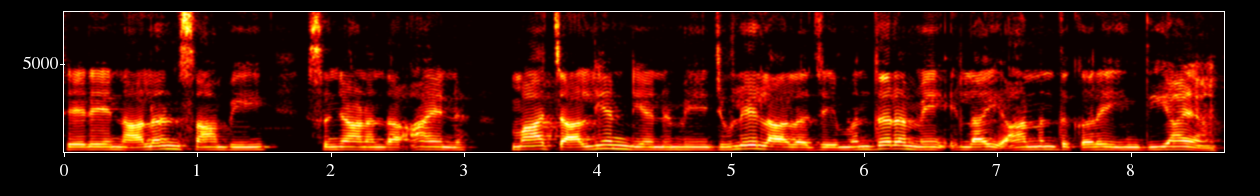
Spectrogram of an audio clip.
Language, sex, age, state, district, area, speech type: Sindhi, female, 45-60, Gujarat, Junagadh, rural, spontaneous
